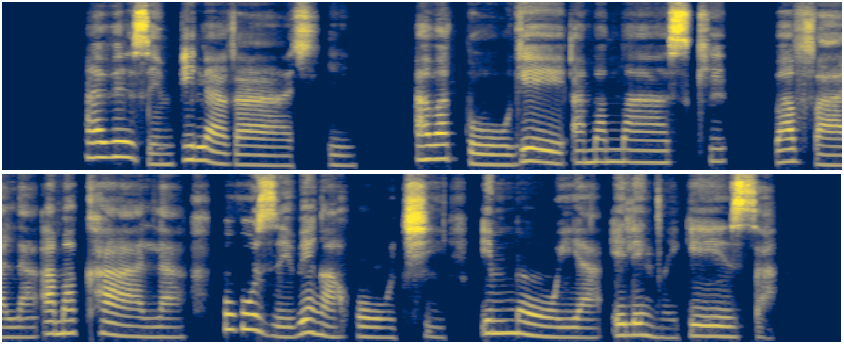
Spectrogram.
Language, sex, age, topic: North Ndebele, male, 25-35, health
